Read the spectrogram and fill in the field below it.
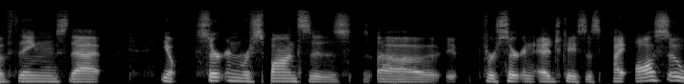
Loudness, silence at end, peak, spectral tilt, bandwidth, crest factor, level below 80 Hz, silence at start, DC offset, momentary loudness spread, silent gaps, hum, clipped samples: -30 LUFS; 0 s; -12 dBFS; -3.5 dB/octave; 14.5 kHz; 18 dB; -74 dBFS; 0 s; under 0.1%; 9 LU; none; none; under 0.1%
